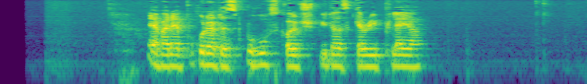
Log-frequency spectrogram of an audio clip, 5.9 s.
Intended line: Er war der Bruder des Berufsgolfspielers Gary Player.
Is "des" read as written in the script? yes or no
yes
